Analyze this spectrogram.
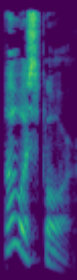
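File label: "oospore", British English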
